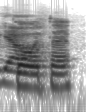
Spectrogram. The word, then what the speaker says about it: Goethe: And we're also talking about, historically, Johann von, you're way better at pronouncing this than me, but Goethe.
